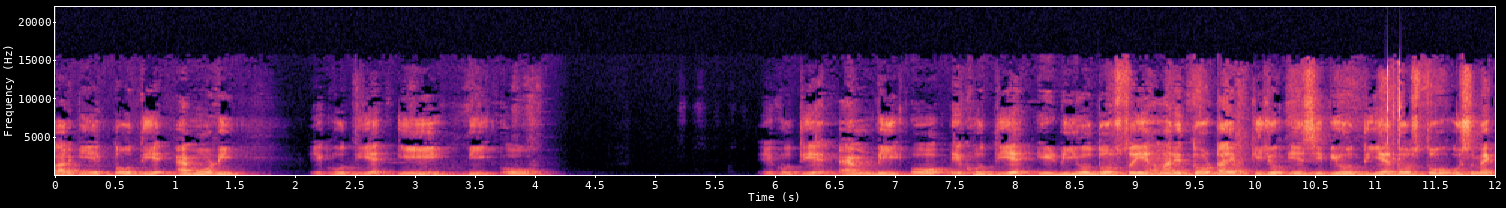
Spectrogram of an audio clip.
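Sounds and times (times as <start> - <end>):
man speaking: 0.0 - 4.3, 5.9 - 12.0.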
